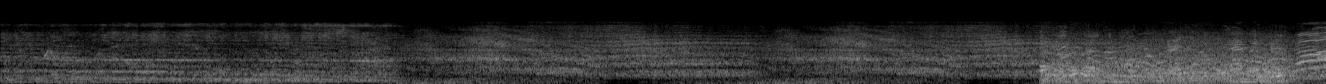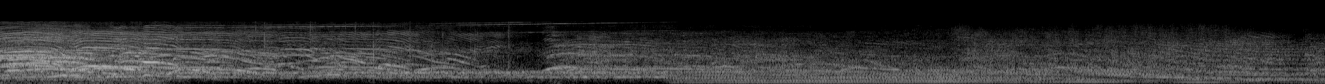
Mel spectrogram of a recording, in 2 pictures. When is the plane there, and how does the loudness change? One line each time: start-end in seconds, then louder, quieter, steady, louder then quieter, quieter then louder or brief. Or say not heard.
0.0-26.4 steady.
